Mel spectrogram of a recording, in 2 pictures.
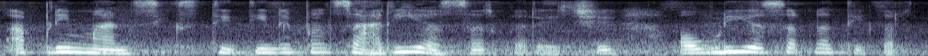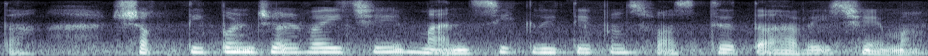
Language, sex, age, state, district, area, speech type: Gujarati, female, 60+, Gujarat, Valsad, rural, spontaneous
